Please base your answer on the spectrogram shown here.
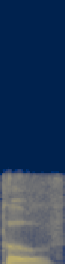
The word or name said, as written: poove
